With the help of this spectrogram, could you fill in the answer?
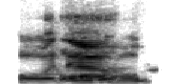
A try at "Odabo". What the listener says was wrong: No. O. Da. Bo. Yeah, that O, you have to give it a little 1 or 2 seconds. Odabo.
